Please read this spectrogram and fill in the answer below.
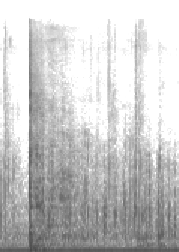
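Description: A plastic spoon stirring cassava chunks in simmering coconut milk in a pan. There is one sharp knock about half a second in, over a steady low hum.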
